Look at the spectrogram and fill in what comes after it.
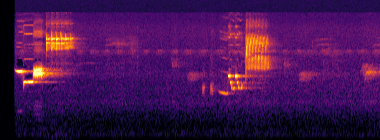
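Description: A bird singing short, high chirping phrases: one burst just after the start, a second about five seconds in, and faint chirps between.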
